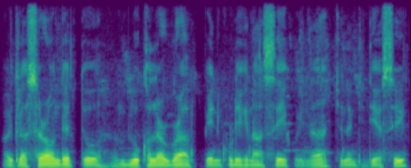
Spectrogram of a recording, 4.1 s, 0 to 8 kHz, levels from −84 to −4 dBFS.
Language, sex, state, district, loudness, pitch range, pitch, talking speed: Nagamese, male, Nagaland, Dimapur, -19 LUFS, 90-100 Hz, 95 Hz, 205 wpm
